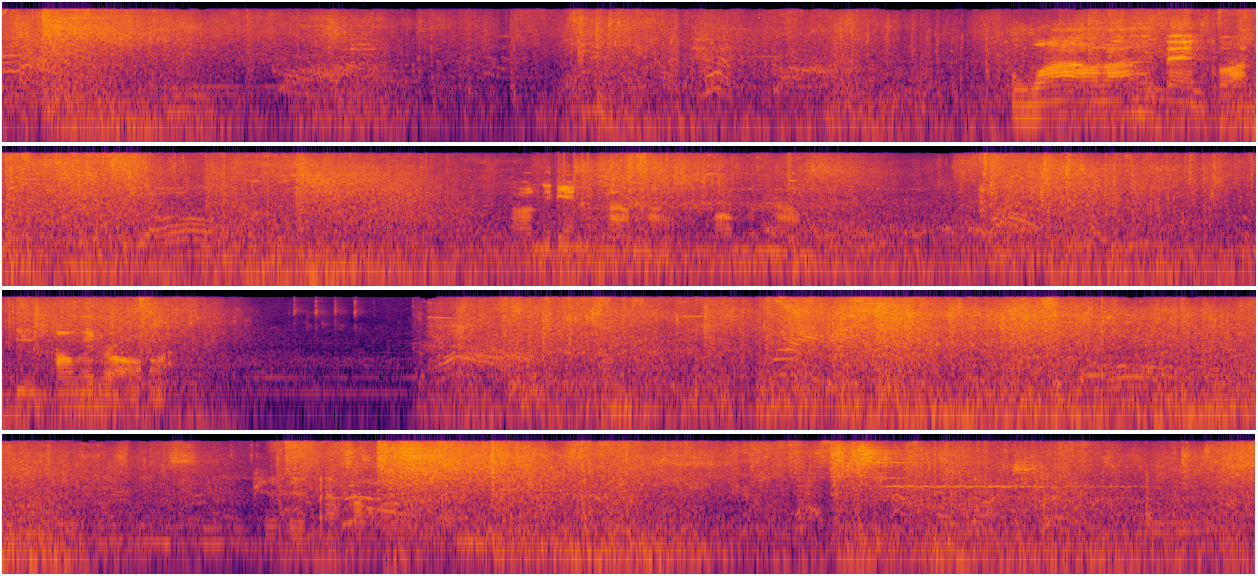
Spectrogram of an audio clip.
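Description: Game spells crackle and blast as characters fight.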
